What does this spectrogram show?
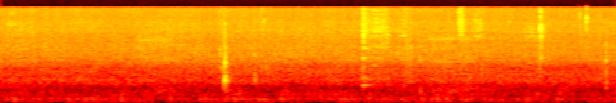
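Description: Food sizzling steadily in a frying pan, with three or so light clicks spaced through it, the sharpest about two seconds in.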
